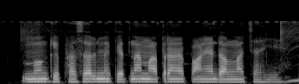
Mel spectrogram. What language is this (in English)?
Magahi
